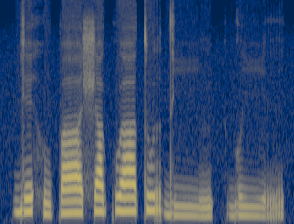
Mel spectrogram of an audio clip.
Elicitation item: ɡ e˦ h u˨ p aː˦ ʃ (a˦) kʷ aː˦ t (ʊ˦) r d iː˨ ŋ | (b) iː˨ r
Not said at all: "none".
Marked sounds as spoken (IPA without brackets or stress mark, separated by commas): a˦, u˦, ɡʷ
